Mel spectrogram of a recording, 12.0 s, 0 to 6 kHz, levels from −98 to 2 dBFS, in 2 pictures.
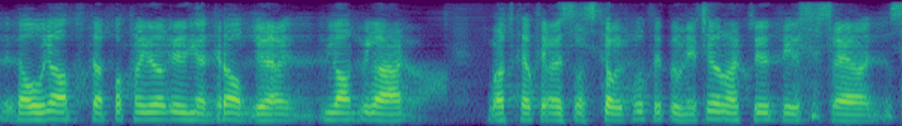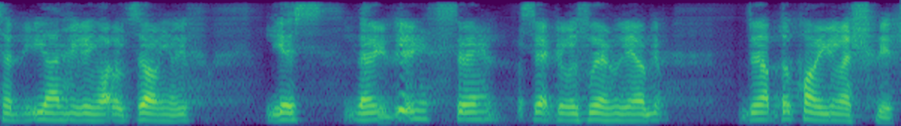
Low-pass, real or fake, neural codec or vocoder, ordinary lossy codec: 5.4 kHz; fake; codec, 16 kHz, 0.5 kbps, FreqCodec, larger model; none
